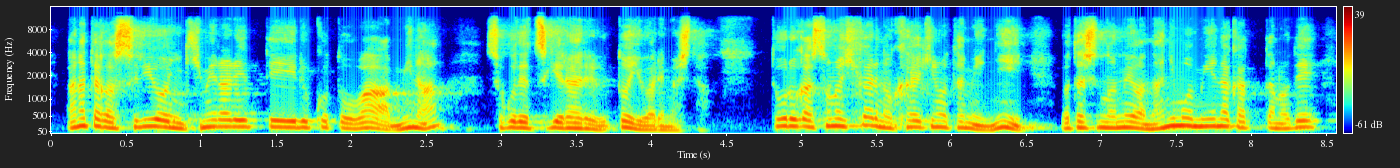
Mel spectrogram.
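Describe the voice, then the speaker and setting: A male pastor reading scripture and preaching, emphatic and animated, with dramatic pauses. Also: on the high side, in a large hall.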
